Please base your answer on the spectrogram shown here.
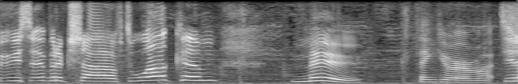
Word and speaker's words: MØ: this prom to use a brick shaft welcome Moo thank you very much did I pronounce it correctly you really did I did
